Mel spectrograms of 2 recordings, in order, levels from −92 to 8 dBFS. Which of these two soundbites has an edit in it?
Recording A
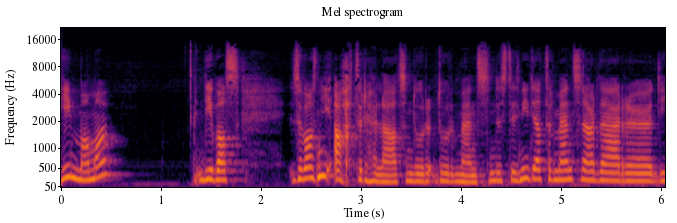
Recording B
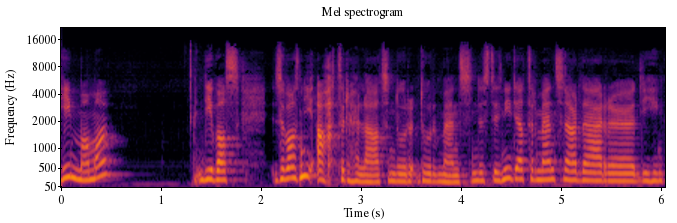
B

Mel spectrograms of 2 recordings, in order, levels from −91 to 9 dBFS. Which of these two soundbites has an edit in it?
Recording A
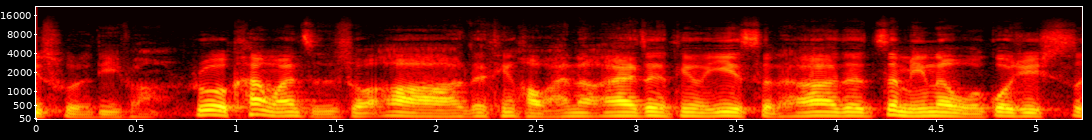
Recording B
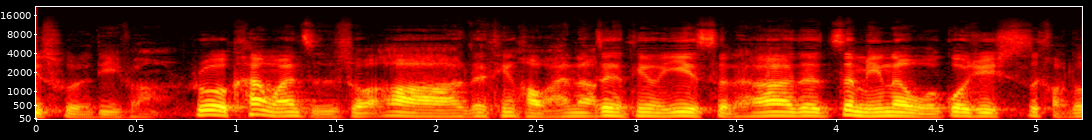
B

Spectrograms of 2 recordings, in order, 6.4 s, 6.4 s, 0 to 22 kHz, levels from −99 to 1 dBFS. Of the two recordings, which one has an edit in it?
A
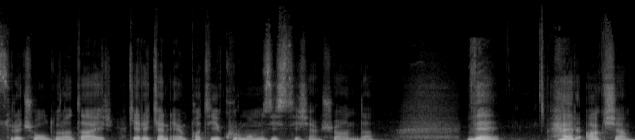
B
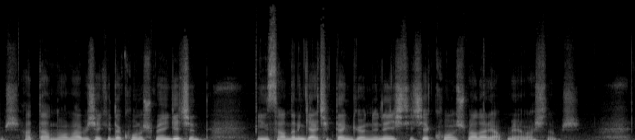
A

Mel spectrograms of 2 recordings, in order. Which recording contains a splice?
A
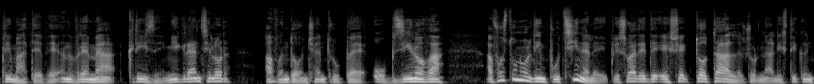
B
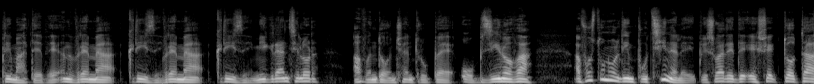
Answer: B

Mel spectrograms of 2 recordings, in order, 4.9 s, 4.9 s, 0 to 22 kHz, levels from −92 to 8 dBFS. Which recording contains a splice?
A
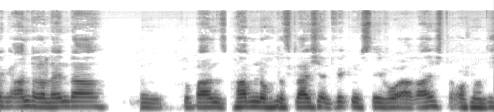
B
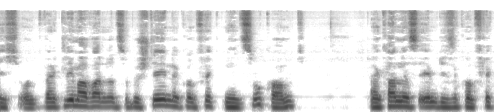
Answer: A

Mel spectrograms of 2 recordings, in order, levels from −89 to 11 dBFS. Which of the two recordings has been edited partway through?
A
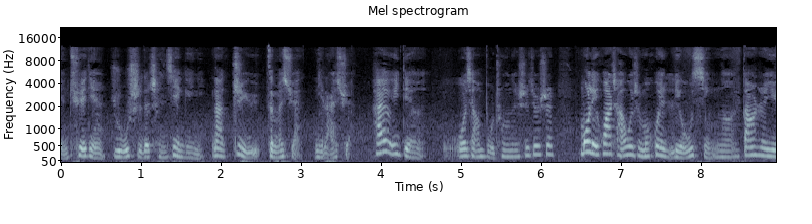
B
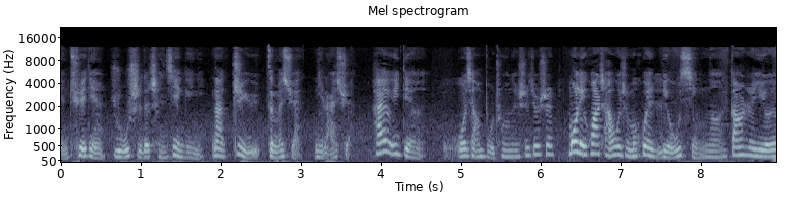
B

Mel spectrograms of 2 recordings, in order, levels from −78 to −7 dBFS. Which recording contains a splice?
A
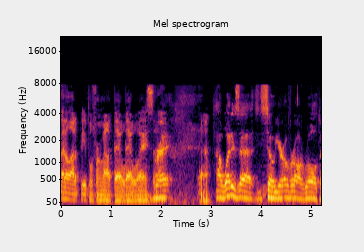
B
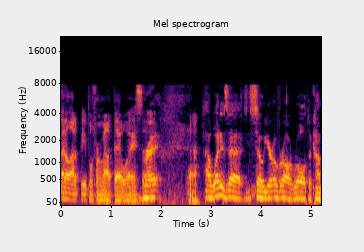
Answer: A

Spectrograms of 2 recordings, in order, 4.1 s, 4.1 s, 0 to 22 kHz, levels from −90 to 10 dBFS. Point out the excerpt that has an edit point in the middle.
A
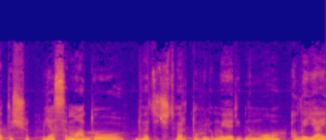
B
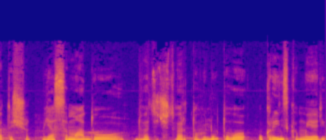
A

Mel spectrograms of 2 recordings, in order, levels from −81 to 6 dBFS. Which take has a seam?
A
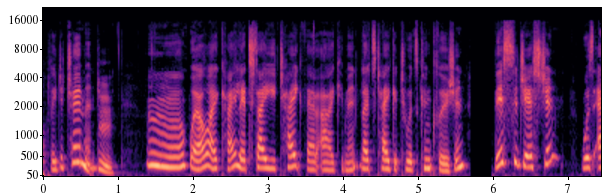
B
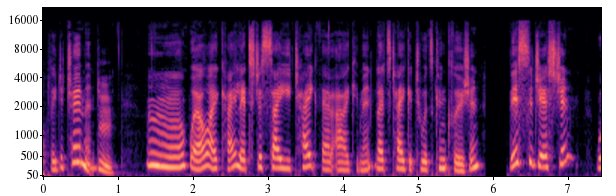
A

